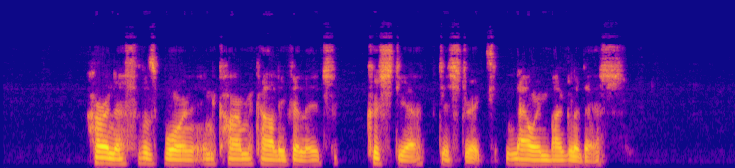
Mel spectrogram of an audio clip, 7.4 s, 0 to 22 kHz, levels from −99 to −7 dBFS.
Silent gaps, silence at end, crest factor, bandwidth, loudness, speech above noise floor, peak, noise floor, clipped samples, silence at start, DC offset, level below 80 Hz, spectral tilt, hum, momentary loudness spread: none; 1.15 s; 20 dB; 7.6 kHz; -20 LUFS; 61 dB; -2 dBFS; -80 dBFS; under 0.1%; 0.85 s; under 0.1%; -72 dBFS; -5 dB/octave; none; 12 LU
